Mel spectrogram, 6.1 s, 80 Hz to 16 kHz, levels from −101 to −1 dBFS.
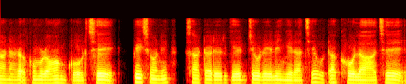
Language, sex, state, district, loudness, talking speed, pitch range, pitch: Bengali, male, Odisha, Malkangiri, -18 LUFS, 140 wpm, 110-120 Hz, 115 Hz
